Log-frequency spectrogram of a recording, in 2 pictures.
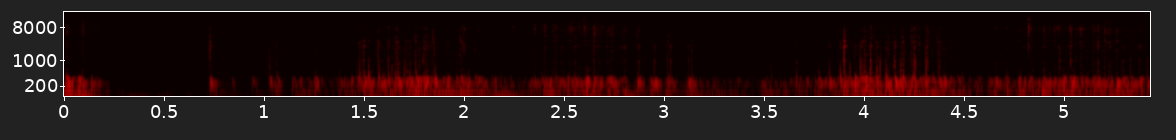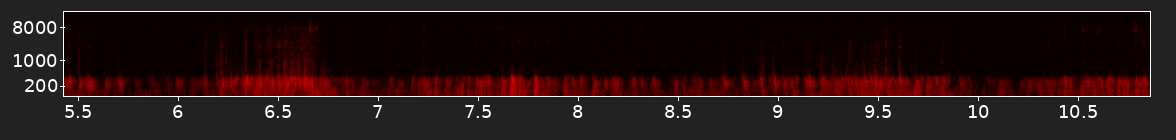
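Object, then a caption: Metal mesh microphone grille. Long fingernails of both hands scratch the hollow metal mesh grille of a black microphone, producing a dense, low rumbling scrape with rapid gritty ticks layered over a steady bass drone. The sound swells and eases in waves, with no clear gaps between strokes.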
